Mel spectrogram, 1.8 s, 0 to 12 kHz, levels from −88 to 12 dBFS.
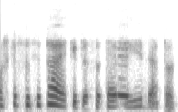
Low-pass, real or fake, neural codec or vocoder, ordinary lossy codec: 10.8 kHz; fake; codec, 44.1 kHz, 2.6 kbps, DAC; Opus, 24 kbps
